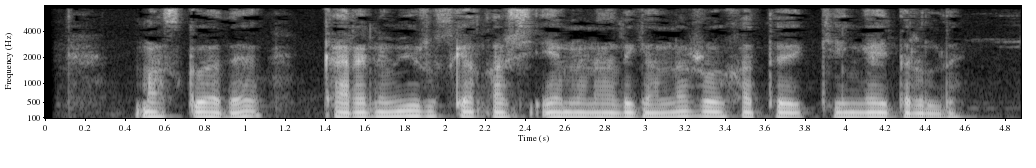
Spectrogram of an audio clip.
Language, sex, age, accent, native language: Uzbek, male, 18-24, Sirdaryo, Uzbek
